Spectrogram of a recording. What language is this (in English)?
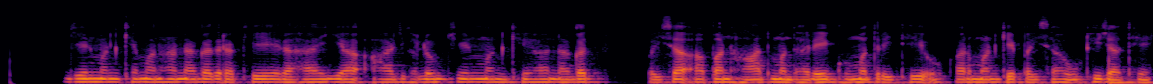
Chhattisgarhi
